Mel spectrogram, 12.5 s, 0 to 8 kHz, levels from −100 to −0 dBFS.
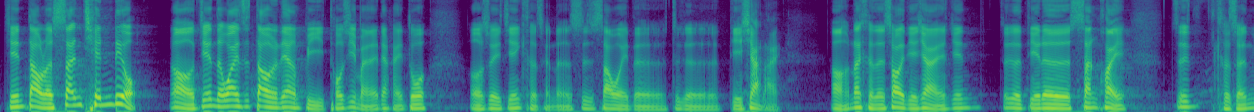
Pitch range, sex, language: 95-130 Hz, male, Chinese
